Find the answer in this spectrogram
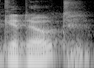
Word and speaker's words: Gadot: You actually pronounced the T. Is it Gadot? Yeah, It really is.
